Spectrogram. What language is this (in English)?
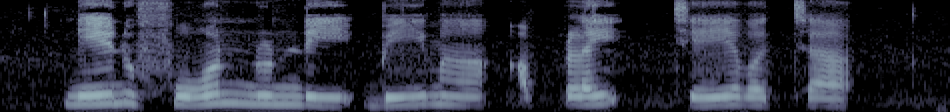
Telugu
